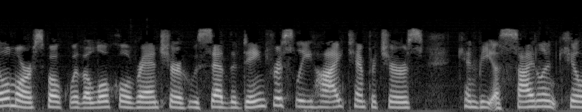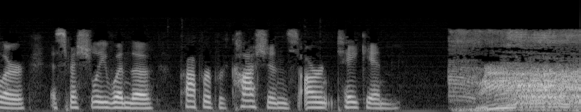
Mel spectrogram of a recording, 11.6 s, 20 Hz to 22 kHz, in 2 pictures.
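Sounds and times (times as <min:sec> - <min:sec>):
speech: 0:00.0 - 0:11.6
cow mooing: 0:10.3 - 0:11.6.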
